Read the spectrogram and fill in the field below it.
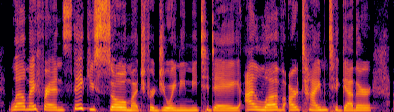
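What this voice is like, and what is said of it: Slightly sick, low-energy voice. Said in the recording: “Maybe you can hear it in my voice. I'm a little under the weather today ... on Monday morning, I'll be more peppy.”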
